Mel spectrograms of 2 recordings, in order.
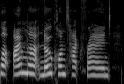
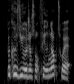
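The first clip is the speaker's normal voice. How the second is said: ordinary delivery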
